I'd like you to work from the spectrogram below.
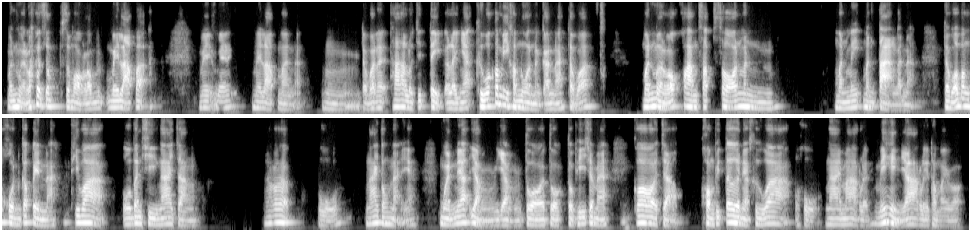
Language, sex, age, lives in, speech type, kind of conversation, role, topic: Thai, male, 35-39, Thailand, conversation, unstructured, none, การเรียนออนไลน์กับการเรียนในห้องเรียนแตกต่างกันอย่างไร?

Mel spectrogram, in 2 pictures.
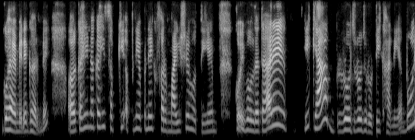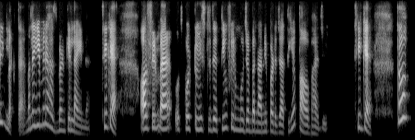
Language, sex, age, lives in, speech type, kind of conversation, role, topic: Hindi, female, 35-39, India, conversation, podcast, guest, Kya tumhare ghar mein khaana pyaar dikhane ka ek tareeka maana jaata hai, aur uska tumhari family mein kya role hai?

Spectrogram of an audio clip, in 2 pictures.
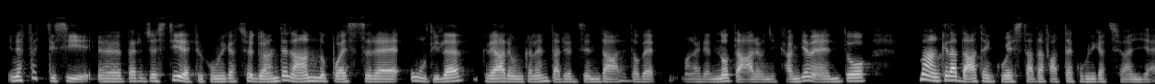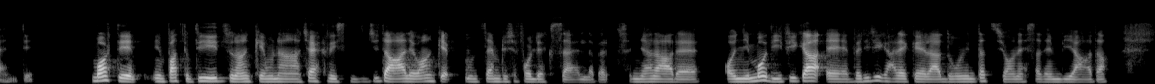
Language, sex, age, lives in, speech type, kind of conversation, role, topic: Italian, male, 20-24, Italy, read, expert-assistant, expert, Quali sono i passi fondamentali e i vantaggi nel convertire una piccola azienda agricola alla sostenibilità?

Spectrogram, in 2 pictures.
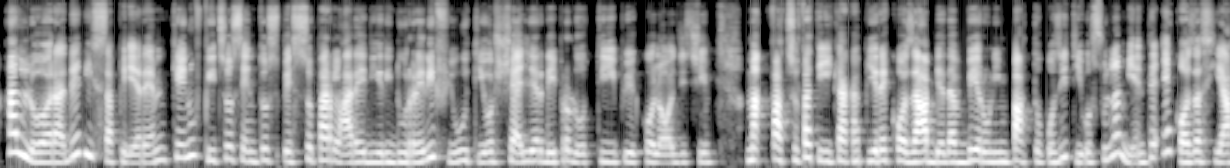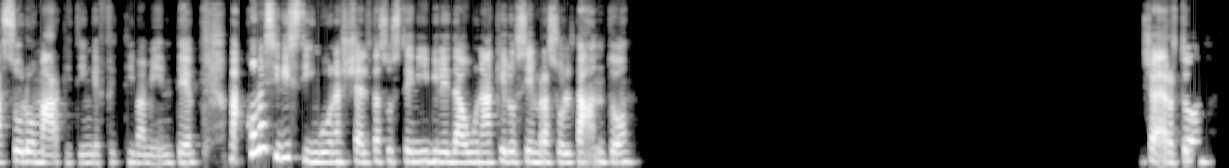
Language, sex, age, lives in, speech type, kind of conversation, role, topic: Italian, female, 25-29, Italy, read, expert-assistant, asker, Come posso capire se le mie scelte sono davvero sostenibili per l’ambiente?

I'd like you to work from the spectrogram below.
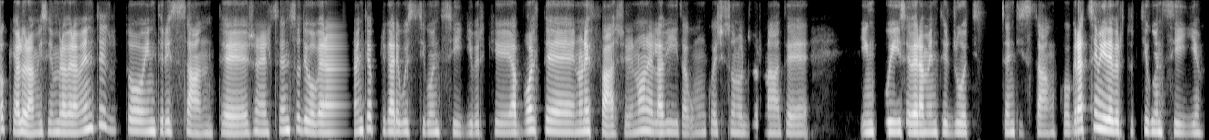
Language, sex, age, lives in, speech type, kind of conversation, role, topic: Italian, female, 25-29, Italy, read, expert-assistant, asker, In che modo la perseveranza aiuta a superare le difficoltà?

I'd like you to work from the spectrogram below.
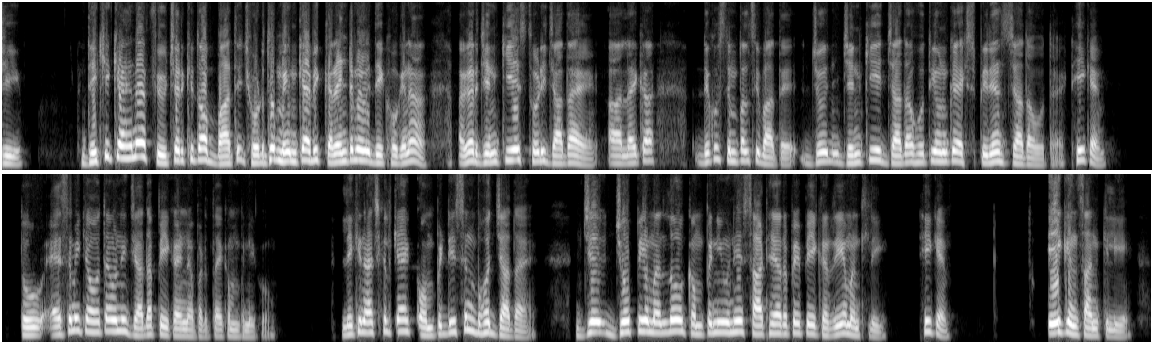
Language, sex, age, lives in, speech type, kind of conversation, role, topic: Hindi, male, 25-29, India, conversation, podcast, guest, Kya career switch mein umar waqai maayne rakhti hai?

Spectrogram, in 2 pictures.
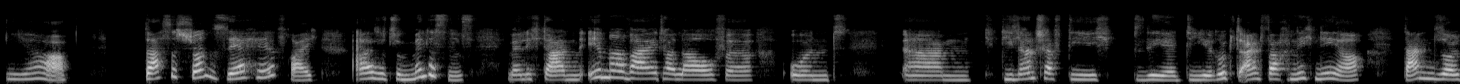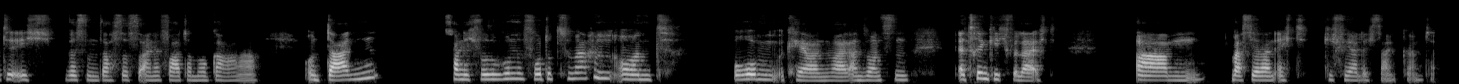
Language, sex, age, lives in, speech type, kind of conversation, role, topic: German, female, 30-34, Germany, read, expert-assistant, asker, Was ist eine Fata Morgana?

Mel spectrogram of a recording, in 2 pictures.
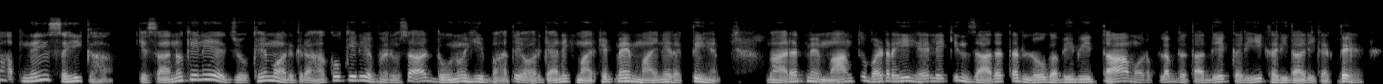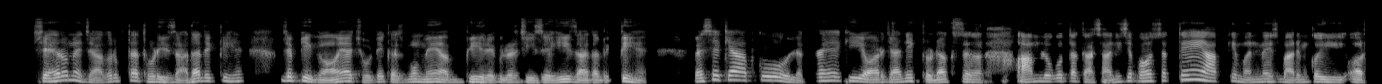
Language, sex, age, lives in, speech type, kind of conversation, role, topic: Hindi, male, 18-19, India, read, expert-assistant, expert, भारत में ऑर्गेनिक खेती और सर्टिफिकेशन से जुड़े मुख्य सवाल क्या हैं?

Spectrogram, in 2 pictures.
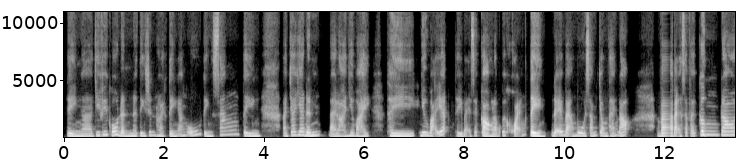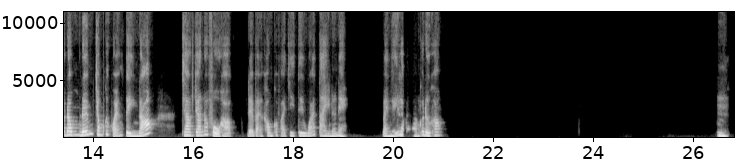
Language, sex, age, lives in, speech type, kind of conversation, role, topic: Vietnamese, female, 35-39, Vietnam, conversation, advice, advisor, Bạn thường chi tiêu vượt dự toán vì mua sắm theo cảm xúc trong những tình huống nào?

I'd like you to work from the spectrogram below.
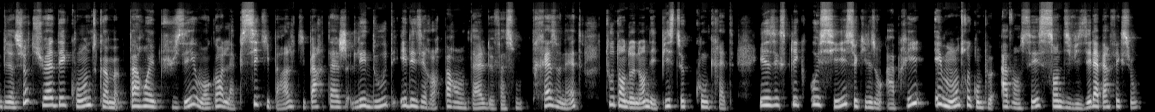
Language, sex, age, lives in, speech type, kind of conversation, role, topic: French, female, 30-34, France, read, expert-assistant, expert, Comment repérer si une information sur le développement des enfants est fiable ou simplement populaire ?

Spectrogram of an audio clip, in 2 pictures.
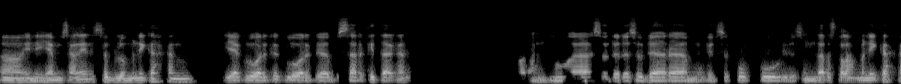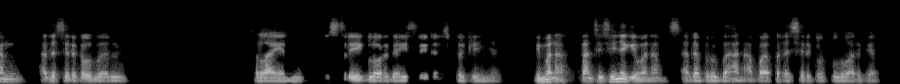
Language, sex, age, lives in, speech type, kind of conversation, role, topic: Indonesian, male, 45-49, Indonesia, conversation, unstructured, none, Bagaimana Anda memutuskan apakah akan menghabiskan waktu dengan teman atau keluarga?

